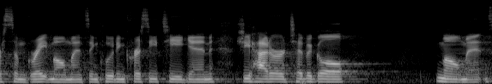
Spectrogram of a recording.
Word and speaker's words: Teigen: There were some great moments, including Chrissy Teigen. She had her typical moment. So That is my sis. I love her. Hey sis. Did you guys? Teigen. Yes, I was gonna say it's Chrissy Teigen.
